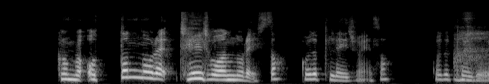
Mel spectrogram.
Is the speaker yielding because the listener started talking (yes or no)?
yes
